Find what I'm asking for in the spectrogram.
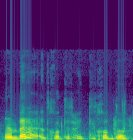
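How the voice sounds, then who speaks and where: A woman's voice: a little high, racing, muffled recording. A woman with an Egyptian accent chatting to her viewers while playing a horror game, yelping when startled. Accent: Egyptian Arabic. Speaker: gaming creator. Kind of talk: horror game let's play commentary.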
